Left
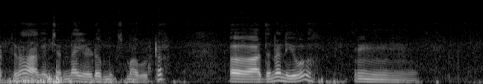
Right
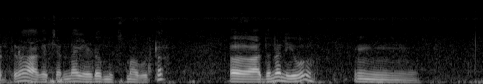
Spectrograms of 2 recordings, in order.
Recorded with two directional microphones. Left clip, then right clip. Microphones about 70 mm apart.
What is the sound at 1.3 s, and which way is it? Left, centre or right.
Speech, centre.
